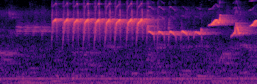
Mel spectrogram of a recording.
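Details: Cinereous tit in full, sharp-shot song, a lure to get other birds singing and imitating; a fast train of about ten high ringing notes that slides lower at the end, followed by two more bright notes.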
